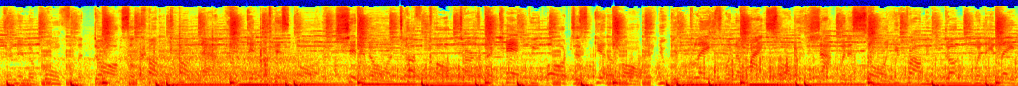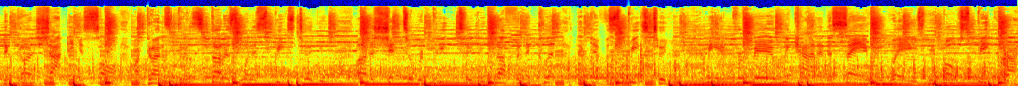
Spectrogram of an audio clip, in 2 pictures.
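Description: Hip hop beat with a looping deep bass line and no vocals, over the sound of skateboard wheels rolling on concrete and sharp clacks of the board.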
